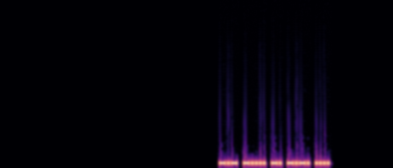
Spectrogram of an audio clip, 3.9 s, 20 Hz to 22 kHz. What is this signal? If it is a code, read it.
Morse code, heard as a keyed tone, about 54 wpm, 700 Hz. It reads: K6NCH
